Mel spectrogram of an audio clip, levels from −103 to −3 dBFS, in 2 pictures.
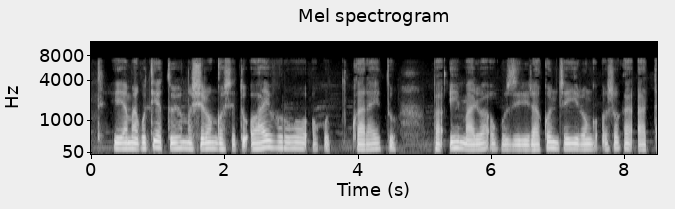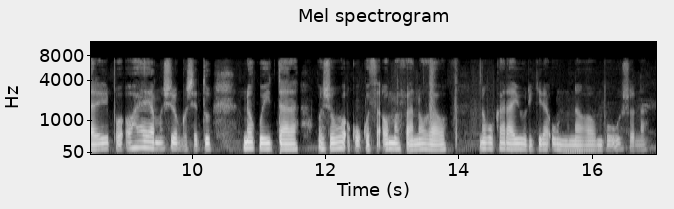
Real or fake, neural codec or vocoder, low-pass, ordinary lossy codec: real; none; 7.2 kHz; MP3, 64 kbps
